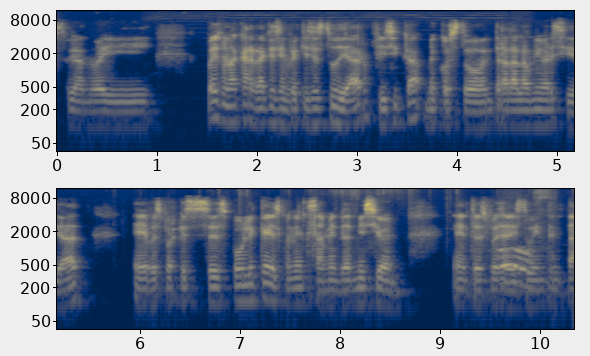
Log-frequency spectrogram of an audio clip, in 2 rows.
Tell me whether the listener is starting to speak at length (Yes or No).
No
